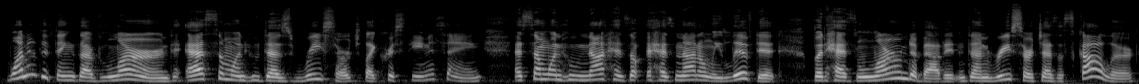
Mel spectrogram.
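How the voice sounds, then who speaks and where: Woman, middle-aged, academic, measured explainer, podcast chat, mid pitch. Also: expressive, fairly bright tone. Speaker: podcast co-host, scholar. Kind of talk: casual podcast conversation.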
